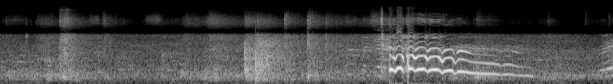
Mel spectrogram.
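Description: Bowling-alley din, with a short thud about two and a half seconds in as a bowling ball is let go onto the lane, then a loud wavering cry falling in pitch from a person's voice.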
